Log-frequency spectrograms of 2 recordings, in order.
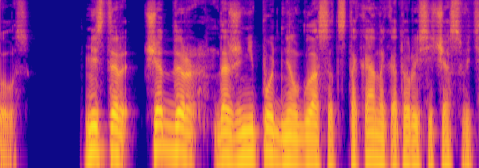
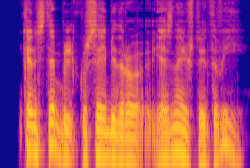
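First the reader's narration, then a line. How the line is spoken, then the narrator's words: Calm. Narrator (Russian): спокойно сказал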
